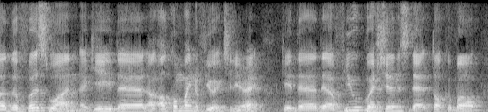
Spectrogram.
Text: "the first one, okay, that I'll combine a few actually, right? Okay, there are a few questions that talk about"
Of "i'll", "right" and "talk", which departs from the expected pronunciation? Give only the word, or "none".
none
